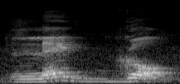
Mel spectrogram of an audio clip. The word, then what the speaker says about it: leggo: Leggo. Leggo. So legge plus o which in italiano si pronuncia.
